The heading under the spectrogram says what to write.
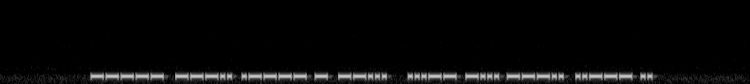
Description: Morse code, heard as a keyed tone, hand-sent with a paddle, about 35 wpm, 380 Hz. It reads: 081T7 3B82I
